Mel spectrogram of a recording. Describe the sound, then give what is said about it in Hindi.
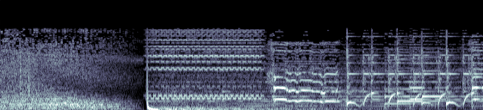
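A mobile phone ringtone plays alone after a noisy lead-in, first a sustained buzzy tone, then a bouncy repeating melody of bright beeps, fairly loud. “तेरे बज जत ring tone, बज जत रिंग टोन, पढ़ते ही गेट करे कहते साइलेंट फोन।”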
